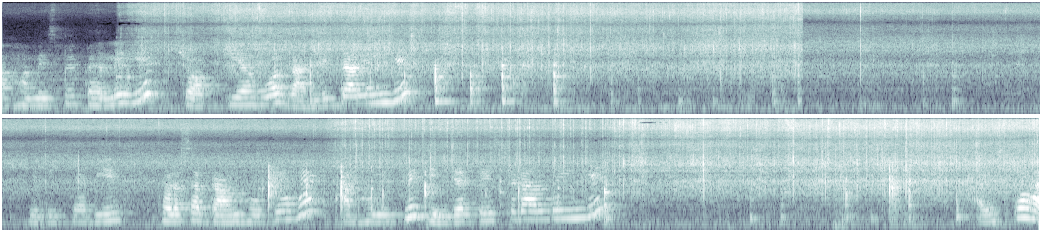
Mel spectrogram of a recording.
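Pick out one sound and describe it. Garlic sizzles in hot oil in a frying pan.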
